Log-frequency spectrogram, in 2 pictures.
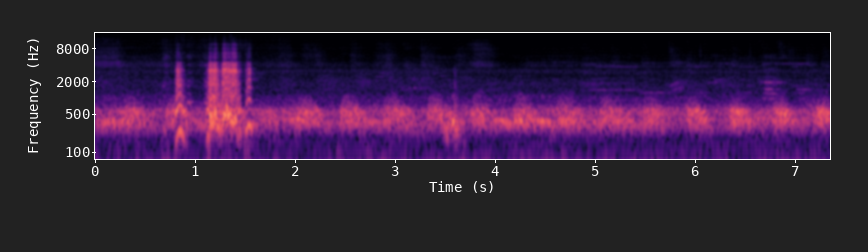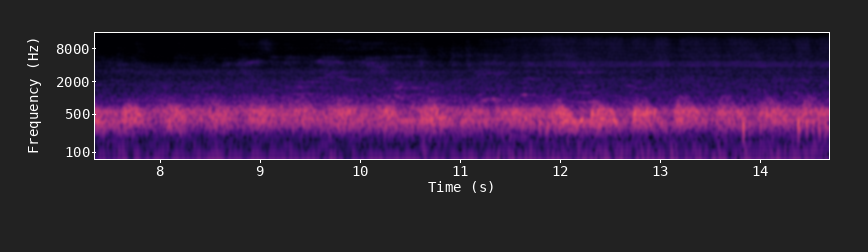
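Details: Baby girl's fetal heartbeat on home Doppler: fast, regular whooshing at about 140 beats a minute, normal rate.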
